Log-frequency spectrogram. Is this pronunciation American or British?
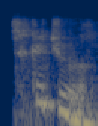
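American. It is said with an American accent. "but in American"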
